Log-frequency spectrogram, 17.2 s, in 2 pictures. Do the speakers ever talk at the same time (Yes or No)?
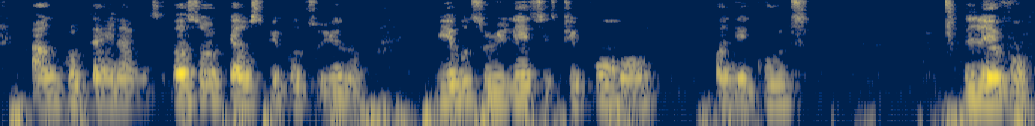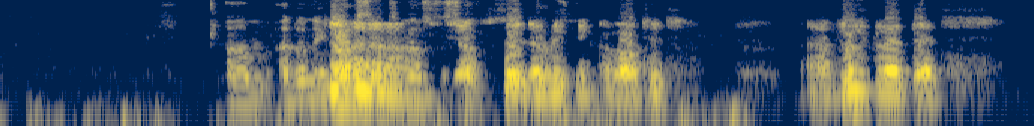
Yes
